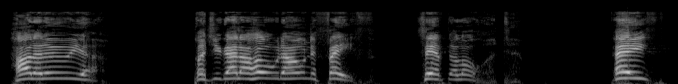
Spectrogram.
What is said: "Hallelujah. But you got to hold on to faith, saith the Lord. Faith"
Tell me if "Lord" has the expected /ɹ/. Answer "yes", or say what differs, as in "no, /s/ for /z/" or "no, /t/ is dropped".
yes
